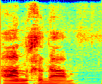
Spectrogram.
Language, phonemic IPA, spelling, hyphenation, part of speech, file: Dutch, /ˈaːn.ɣəˌnaːm/, aangenaam, aan‧ge‧naam, adjective / phrase, Nl-aangenaam.ogg
- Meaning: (adjective) nice, pleasant, friendly; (phrase) nice to meet you, pleased to meet you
